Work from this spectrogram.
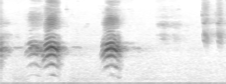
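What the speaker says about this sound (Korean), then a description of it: "까마귀들이 울으면" A crow caws twice in clear, separate calls, fairly close, followed by fainter, higher bird calls, all over a low steady hum with no talking.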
